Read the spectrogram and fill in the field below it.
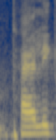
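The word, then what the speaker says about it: phthalic: तो याद रखना इसको थैलिक एसिड बोलते हैं। क्या बोलते हैं जी? थैलिक acid. pH यहां पे साइलेंट रहता है, ठीक है।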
